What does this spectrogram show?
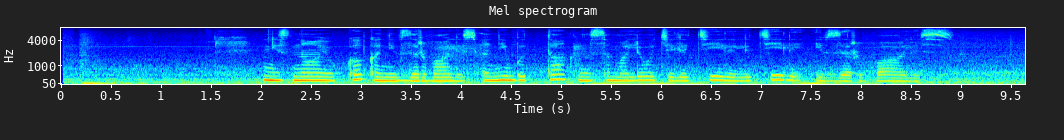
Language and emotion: Russian, sad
